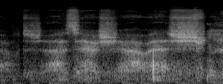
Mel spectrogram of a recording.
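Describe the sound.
A voice imitates eerie whispering heard in a cemetery, breathy hissed fragments like chopped-off words in four or five short bursts, fairly loud, with no clear speech.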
